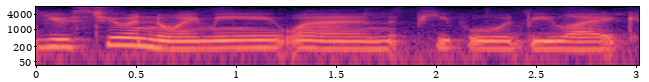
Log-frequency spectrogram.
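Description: With light background noise, a woman speaks in a monotone, flat intonation. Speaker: stay-at-home mom vlogger. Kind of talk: casual vlog chat. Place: home room. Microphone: phone near.

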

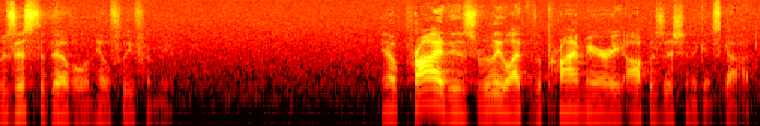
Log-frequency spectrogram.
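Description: A man speaks at a fairly slow pace with a bright, sharp tone. His pitch sits at a medium level, and his intonation stays fairly even.

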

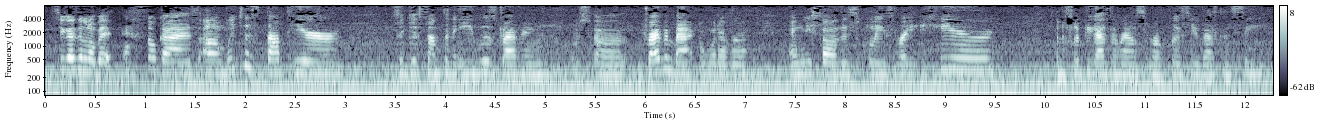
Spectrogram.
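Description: A woman talks at a fairly quick pace. The sound is dry with no echo, with loud background noise behind her. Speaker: vlogger. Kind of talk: casual vlog chat. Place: car. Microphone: phone near.

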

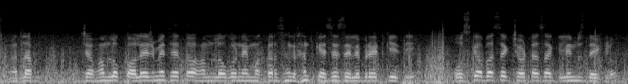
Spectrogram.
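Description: A man is recorded with a dry sound and no echo. Background noise is noticeable. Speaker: motovlogger. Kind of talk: casual vlog chat. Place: motorbike. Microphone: helmet.

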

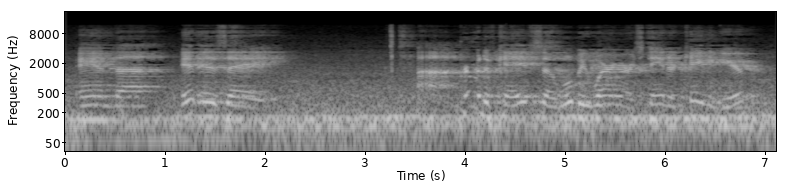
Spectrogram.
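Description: Over loud background noise and audible room echo, a man talks at a fairly slow pace. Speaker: vlogger. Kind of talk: casual vlog chat. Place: car. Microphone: phone near.

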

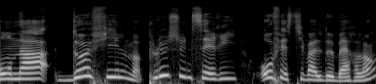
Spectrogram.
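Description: A woman's high-pitched voice with very wide pitch swings, dry and close with no echo. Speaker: film and TV critic. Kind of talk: opinion discussion.

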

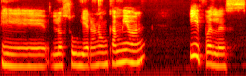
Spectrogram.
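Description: Against a quiet background, a woman with a fairly high pitch speaks at a very slow pace with ordinary pitch variation. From Colombia, Bogotá, raised in Ecuador from age 8. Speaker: sound engineer, emigrant; interview guest. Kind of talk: interview storytelling. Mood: warm, reflective. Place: home room. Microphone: earbuds.

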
